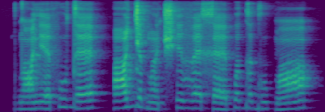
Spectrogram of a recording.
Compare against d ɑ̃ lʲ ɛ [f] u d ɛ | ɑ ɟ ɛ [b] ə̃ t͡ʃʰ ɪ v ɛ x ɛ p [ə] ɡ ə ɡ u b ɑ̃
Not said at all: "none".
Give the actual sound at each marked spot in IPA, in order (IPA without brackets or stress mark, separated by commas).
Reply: f, b, ə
